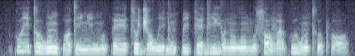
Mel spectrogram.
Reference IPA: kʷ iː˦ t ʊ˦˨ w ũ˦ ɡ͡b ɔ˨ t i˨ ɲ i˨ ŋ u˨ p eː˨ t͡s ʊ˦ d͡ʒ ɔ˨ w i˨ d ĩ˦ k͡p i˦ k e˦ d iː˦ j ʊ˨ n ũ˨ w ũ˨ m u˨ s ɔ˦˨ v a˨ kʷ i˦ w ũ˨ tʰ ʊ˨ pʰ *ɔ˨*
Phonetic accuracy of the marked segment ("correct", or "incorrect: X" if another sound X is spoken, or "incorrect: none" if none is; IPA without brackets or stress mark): correct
